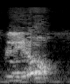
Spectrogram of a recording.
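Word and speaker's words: πληρόω: La palabra lleno en ese es pleró. Pleró, así se dice así se escribe en griego.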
